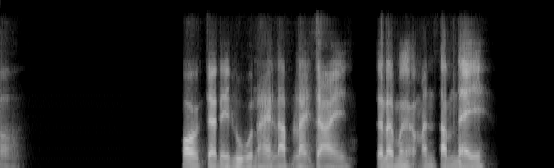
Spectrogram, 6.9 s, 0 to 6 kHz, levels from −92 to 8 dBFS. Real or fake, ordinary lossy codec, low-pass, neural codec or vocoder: fake; none; 5.4 kHz; codec, 16 kHz, about 1 kbps, DyCAST, with the encoder's durations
